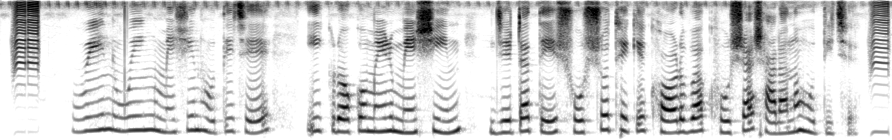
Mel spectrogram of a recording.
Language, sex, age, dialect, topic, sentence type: Bengali, female, 18-24, Western, agriculture, statement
